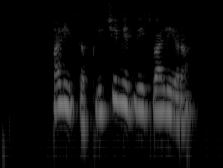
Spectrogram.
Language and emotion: Russian, positive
